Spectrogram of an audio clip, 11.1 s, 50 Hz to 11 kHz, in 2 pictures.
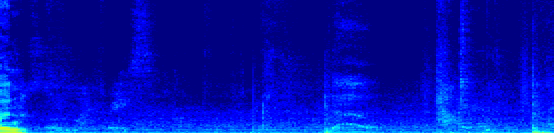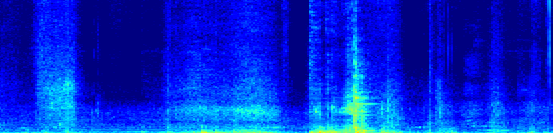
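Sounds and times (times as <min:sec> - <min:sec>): hard object scraping: 0:07.1 - 0:09.6
rattling scrape: 0:07.2 - 0:09.6.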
